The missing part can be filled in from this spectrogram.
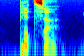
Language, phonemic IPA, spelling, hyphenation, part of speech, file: German, /ˈpɪtsa/, Pizza, Piz‧za, noun, De-Pizza2.ogg
- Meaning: pizza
